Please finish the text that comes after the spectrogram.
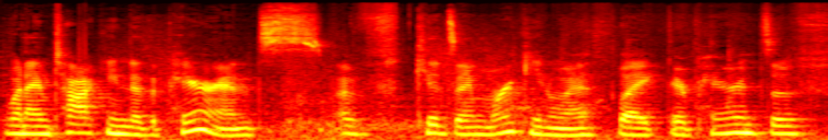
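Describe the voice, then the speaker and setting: A woman's voice: fairly low pitch, normal speed, a bit bright, slight background noise, rough recording. A middle-aged woman chatting casually as a guest on a live game stream. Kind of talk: casual chat.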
